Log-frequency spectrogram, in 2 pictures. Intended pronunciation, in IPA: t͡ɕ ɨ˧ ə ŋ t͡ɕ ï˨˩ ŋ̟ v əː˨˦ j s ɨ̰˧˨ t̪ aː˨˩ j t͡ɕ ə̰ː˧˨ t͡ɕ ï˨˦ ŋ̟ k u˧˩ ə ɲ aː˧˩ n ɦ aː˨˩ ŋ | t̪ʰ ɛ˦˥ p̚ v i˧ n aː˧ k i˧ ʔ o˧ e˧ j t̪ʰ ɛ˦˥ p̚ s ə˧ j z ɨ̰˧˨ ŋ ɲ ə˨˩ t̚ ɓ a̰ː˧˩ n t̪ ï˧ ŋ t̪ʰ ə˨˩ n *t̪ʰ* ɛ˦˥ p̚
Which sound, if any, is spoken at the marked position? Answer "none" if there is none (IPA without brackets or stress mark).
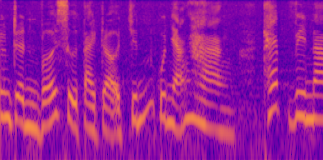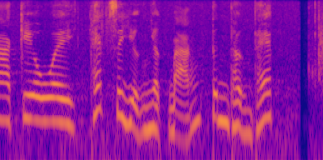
t̪ʰ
